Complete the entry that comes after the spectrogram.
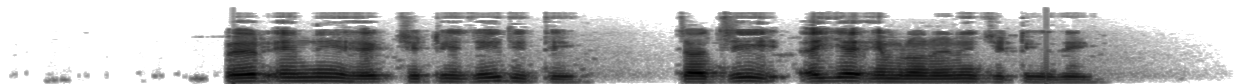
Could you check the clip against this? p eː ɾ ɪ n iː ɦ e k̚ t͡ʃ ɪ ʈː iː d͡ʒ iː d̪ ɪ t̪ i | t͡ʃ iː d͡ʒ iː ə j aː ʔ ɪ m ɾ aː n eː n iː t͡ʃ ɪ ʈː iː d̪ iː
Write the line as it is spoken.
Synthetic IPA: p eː ɾ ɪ n iː ɦ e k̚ t͡ʃ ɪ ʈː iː d͡ʒ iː d̪ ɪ t̪ iː | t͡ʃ aː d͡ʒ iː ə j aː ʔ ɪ m ɾ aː n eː n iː t͡ʃ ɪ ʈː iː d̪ iː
